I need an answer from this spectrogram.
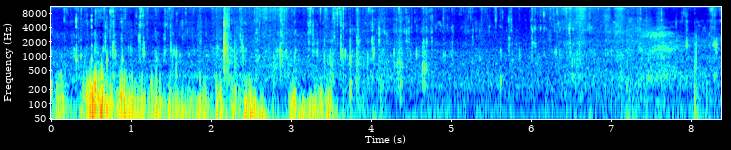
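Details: An 80 kg pig–wild boar hybrid gives deep, rough grunts in a quick burst, then falls quiet amid rustling.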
